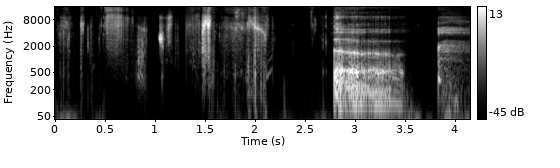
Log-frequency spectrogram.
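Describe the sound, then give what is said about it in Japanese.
A deep, drawn-out burp close to the ear, loud and standing alone, preceded by a series of softer, scattered scraping and rustling sounds. “これに耳元ゲップ重ねたら”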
